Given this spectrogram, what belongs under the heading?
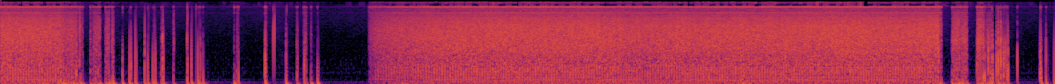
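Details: Normal insertion activity on needle EMG, teaching example.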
